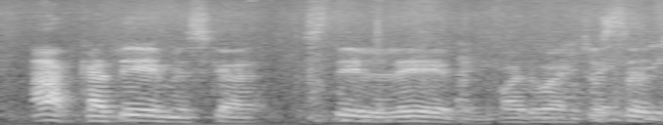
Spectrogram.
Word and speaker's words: Akademiska Stilleben: bye we're coming and uh um it's pronounced academy still living by the way just to just let you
